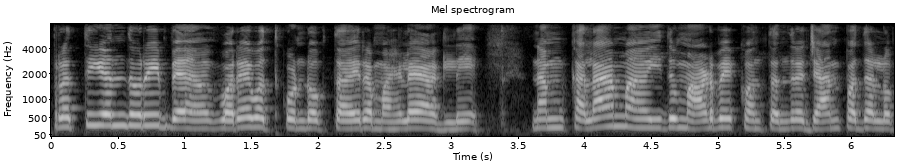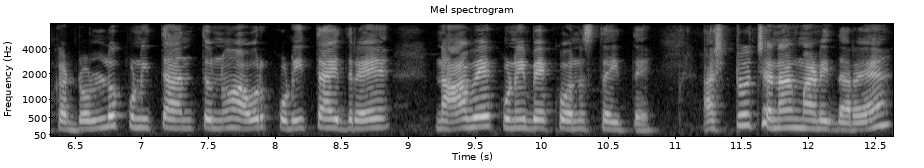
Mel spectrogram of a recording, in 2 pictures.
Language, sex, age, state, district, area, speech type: Kannada, female, 45-60, Karnataka, Bangalore Urban, urban, spontaneous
